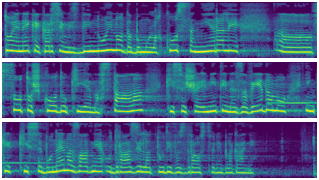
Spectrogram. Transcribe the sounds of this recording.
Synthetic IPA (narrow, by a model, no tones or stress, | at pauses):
t̪oːjɛneːkajkaɾsɛmizd̪inujnɔd̪abomɔlaxkosaniːɾali | wsoːt̪oʃkoːd̪ɔkijɛnast̪aːla | kisɛʃɛnit̪inɛzaʋeːd̪amɔinkkisɛbonɛnazaːd̪njɛʔɔd̪ɾaːzilat̪uːd̪iʋəzd̪ɾawst̪ʋɛniblaɡaːni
